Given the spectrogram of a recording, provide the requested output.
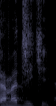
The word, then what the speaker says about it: Amajiki: Amai Jiki Tamaki. – Amajiki, hein, je crois que c'est Amajiki.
